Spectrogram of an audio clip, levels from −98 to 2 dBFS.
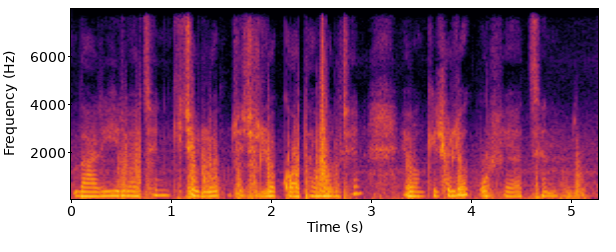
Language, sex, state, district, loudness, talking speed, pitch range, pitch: Bengali, male, West Bengal, North 24 Parganas, -18 LUFS, 125 wpm, 185-200 Hz, 190 Hz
